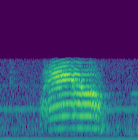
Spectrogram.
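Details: Hungry domestic cat meowing indoors: one drawn-out, strongly harmonic meow lasting about three-quarters of a second, rising then falling in pitch, with a faint steady hum in the room behind it.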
